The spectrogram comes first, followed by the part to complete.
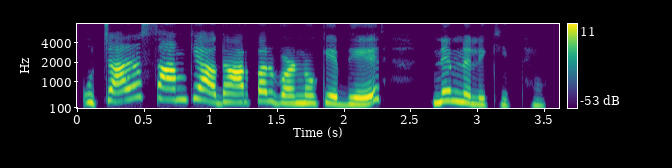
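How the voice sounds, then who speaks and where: A woman teacher reads through a grammar lesson in a fairly high voice, and the recording is dry with no room sound. She reads the definitions steadily and slows down to sound out each letter and example word. Now and then she drops a short aside to the viewer. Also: expressive, pushed and bright, no echo. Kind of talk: reading a grammar lesson aloud.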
